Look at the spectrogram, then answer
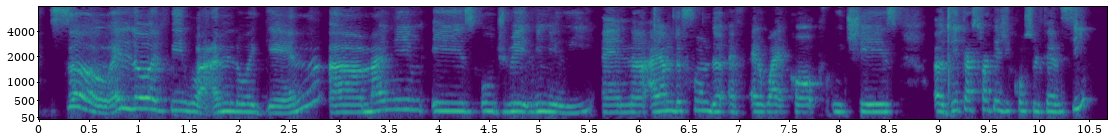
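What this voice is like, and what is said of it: Slight French Caribbean accent. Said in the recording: “you may have noticed from my voice that I have a slight accent ... I'm French, and more specifically, I am from the Caribbean ... Martinique”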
